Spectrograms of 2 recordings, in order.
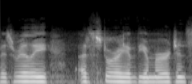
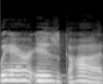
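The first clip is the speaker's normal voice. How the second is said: stern, pressing, raised voice; 2 semitones higher, 6 dB louder than usual. Retelling a pastor questioning a frozen boy: pastor's raised voice. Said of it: "raises his voice and shakes his finger".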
